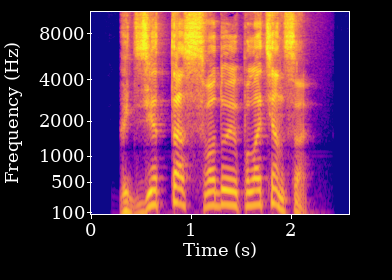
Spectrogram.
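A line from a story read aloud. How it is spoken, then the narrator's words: Shouted. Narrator (Russian): прокричала Азалия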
